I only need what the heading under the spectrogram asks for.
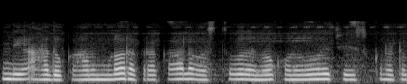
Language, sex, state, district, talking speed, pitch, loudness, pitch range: Telugu, female, Andhra Pradesh, Guntur, 115 wpm, 225 Hz, -16 LUFS, 220-240 Hz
